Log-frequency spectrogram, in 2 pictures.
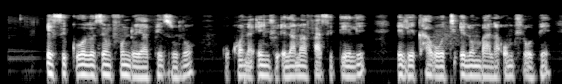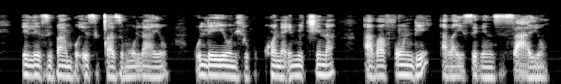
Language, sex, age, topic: North Ndebele, male, 25-35, education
